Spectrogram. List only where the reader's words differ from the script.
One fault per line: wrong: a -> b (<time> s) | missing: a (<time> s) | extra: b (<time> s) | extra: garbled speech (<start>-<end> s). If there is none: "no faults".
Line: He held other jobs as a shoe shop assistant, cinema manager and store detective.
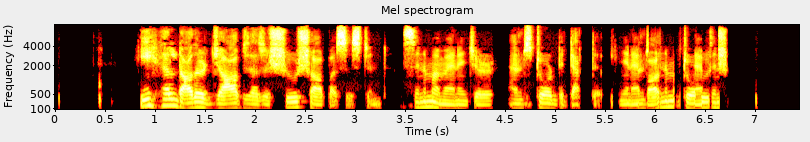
extra: garbled speech (5.6-6.7 s)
